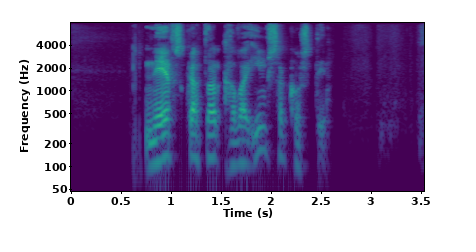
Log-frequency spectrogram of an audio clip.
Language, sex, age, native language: Icelandic, male, 50-59, Icelandic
